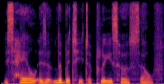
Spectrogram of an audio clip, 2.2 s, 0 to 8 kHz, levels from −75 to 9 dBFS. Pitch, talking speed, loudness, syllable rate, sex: 165 Hz, 220 wpm, -18 LUFS, 5.7 syllables/s, female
